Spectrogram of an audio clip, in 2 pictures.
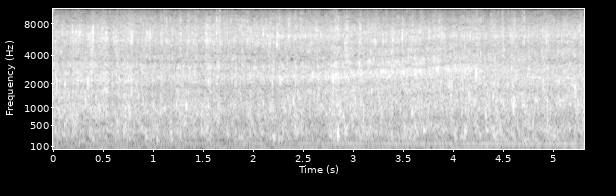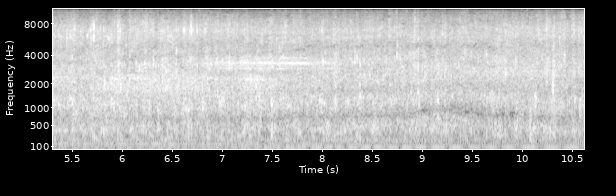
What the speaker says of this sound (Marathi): हे आपण पाणी बघू शकतो. पाण्यात प्रेशर आहे बघा.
